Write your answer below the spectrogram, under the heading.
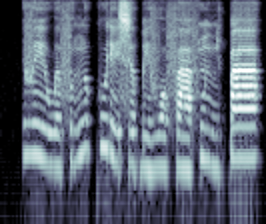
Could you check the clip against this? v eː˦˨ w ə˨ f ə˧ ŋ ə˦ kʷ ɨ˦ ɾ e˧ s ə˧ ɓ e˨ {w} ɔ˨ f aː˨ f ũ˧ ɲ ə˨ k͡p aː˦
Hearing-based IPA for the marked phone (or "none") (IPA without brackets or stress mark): v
